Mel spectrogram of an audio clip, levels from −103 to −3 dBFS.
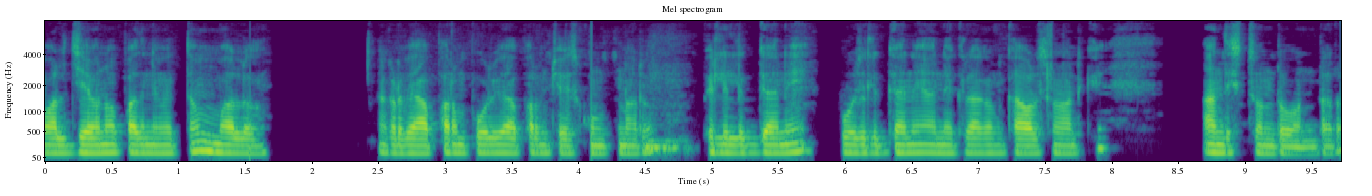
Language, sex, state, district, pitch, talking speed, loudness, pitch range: Telugu, male, Andhra Pradesh, Srikakulam, 120 Hz, 115 wpm, -26 LUFS, 115-125 Hz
